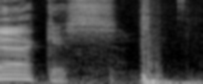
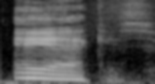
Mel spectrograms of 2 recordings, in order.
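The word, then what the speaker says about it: Aeacus: Ais Aakis Aakis who married Endis and Magaro was widely renowned for his piety.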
